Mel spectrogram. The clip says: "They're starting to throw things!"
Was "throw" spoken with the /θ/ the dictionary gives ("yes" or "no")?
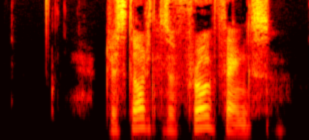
no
